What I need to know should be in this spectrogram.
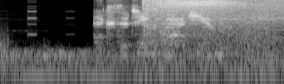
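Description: Steam hisses out in a loud burst.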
